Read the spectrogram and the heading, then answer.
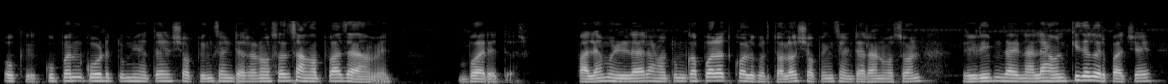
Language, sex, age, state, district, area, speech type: Goan Konkani, male, 18-30, Goa, Ponda, rural, spontaneous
